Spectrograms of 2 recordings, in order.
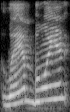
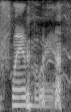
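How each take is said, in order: First: The word begins with an L sound. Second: The word begins with an F sound. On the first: The speaker calls it wrong. "lamboyant, as in lamb, roasted lamb" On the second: The speaker calls it right. "or flamboyant?"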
